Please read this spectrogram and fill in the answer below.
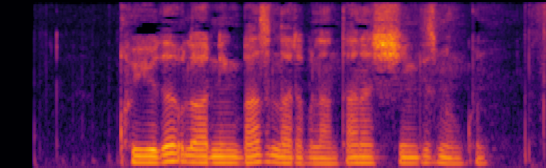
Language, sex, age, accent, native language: Uzbek, male, 25-34, Qoraqalpog'iston, Uzbek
